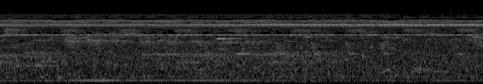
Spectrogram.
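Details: In the jungle of Krabi, Thailand, cicadas calling to attract mates alongside crickets make a continuous piercing high whine. A faint low droning hum sits underneath for the first few seconds.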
